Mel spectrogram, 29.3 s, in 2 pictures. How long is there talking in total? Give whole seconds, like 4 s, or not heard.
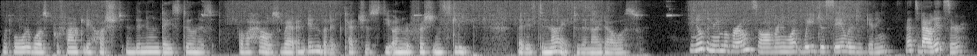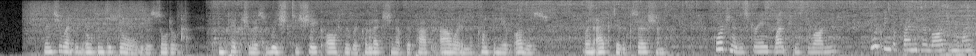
27 s.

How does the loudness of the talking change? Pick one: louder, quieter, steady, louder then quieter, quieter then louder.
steady.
